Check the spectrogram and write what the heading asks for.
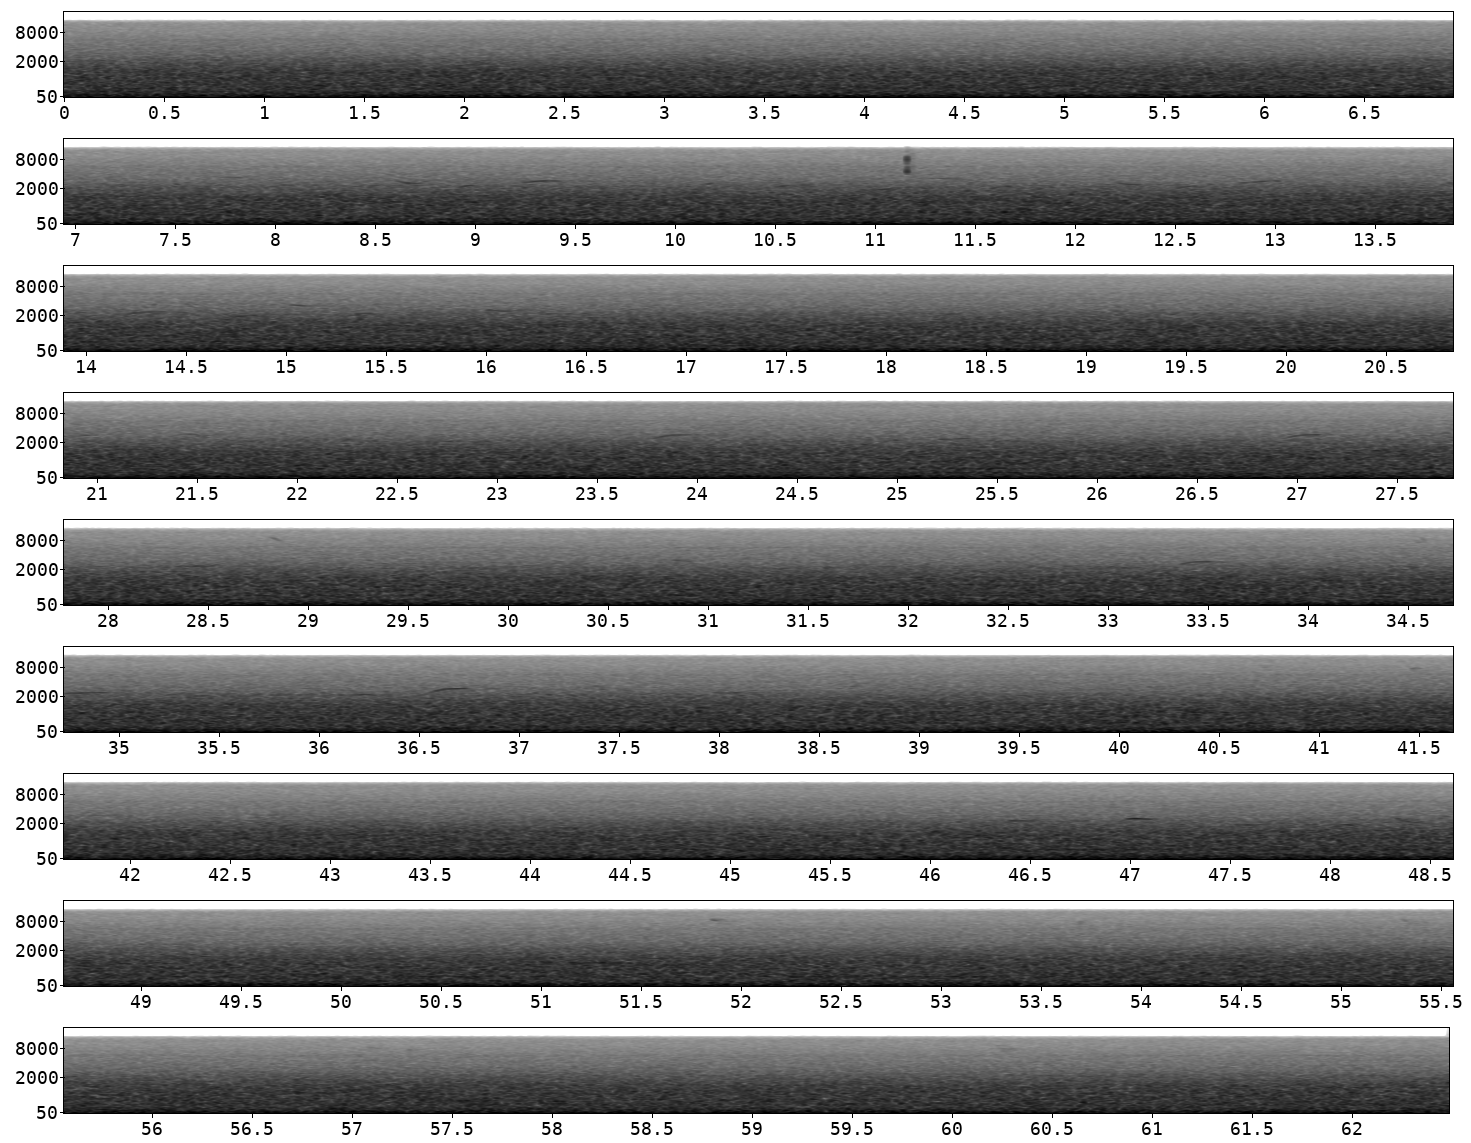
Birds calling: Yellow-backed Oriole (Icterus chrysater)

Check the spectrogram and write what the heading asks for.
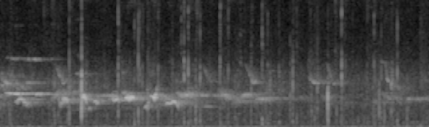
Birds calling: Red-billed Leiothrix (Leiothrix lutea), Iiwi (Drepanis coccinea)

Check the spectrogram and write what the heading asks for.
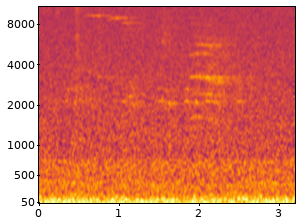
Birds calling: White-breasted Nuthatch (Sitta carolinensis), Blue Jay (Cyanocitta cristata)

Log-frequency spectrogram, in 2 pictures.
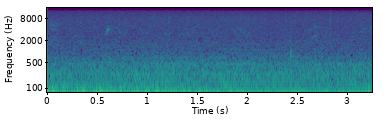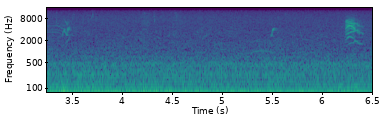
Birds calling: House Finch (Haemorhous mexicanus), Hawaii Amakihi (Chlorodrepanis virens)

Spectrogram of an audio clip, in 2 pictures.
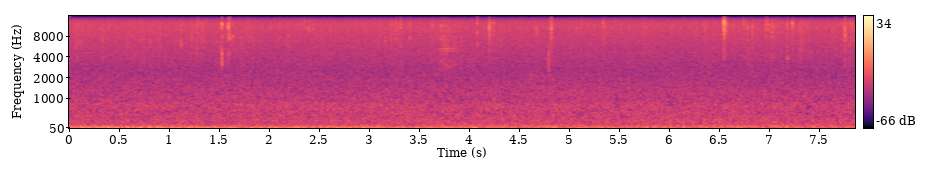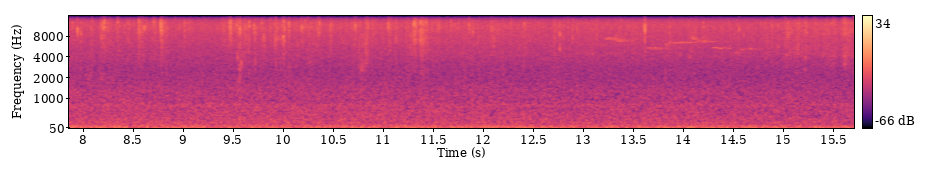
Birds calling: Brown Creeper (Certhia americana)

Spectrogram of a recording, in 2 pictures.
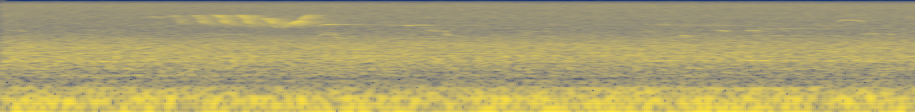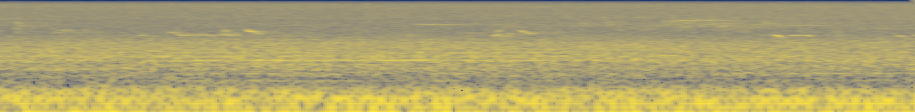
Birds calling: Yellow Warbler (Setophaga petechia), American Robin (Turdus migratorius)

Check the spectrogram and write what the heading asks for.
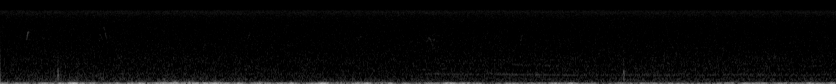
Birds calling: House Finch (Haemorhous mexicanus)

